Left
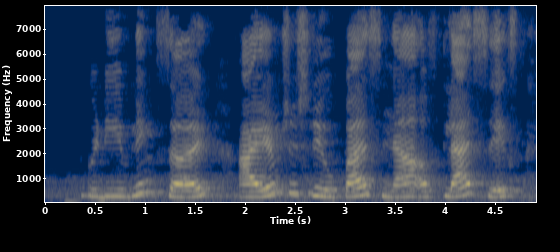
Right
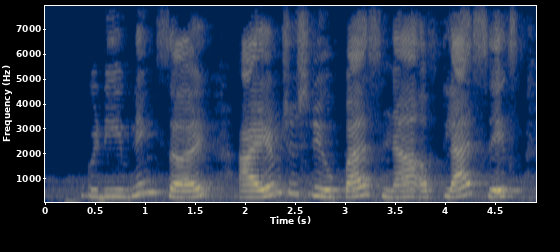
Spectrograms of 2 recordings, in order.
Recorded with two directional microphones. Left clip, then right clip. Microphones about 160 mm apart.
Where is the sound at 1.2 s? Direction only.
25° right (ahead or behind).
